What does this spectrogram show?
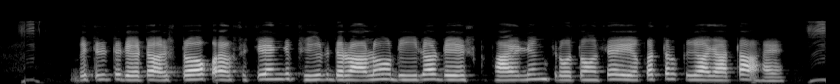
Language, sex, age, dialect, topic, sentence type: Hindi, female, 31-35, Awadhi Bundeli, banking, statement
